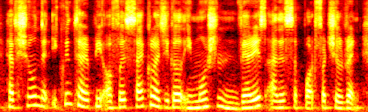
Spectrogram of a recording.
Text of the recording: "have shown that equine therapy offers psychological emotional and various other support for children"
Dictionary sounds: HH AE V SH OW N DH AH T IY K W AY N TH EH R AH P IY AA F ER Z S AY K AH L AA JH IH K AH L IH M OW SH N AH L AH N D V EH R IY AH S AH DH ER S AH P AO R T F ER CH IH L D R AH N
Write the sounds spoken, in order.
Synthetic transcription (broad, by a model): HH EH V SH OW N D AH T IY K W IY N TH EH R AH P IY AA F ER S AY K AH L AA JH IH K AH L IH M OW SH AH N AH N V EH R IY AH S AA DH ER S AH P AO T F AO CH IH L D R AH N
